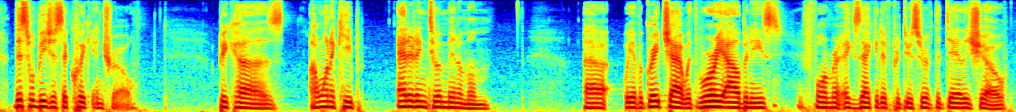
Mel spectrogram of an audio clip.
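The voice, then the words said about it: Hoarse voice. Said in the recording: “Apologies in advance for my voice. I'm a little hoarse.”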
